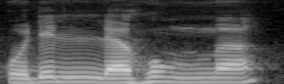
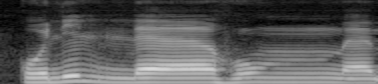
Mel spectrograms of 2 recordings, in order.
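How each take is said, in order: First: The vowel after the l is cut short. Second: The vowel after the l is held long. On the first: The speaker calls it wrong. "jangan baca satu harakat, yang baca Qulillahumma salah" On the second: The speaker calls it right. "tetap dibaca panjang dengan dua harakat"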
